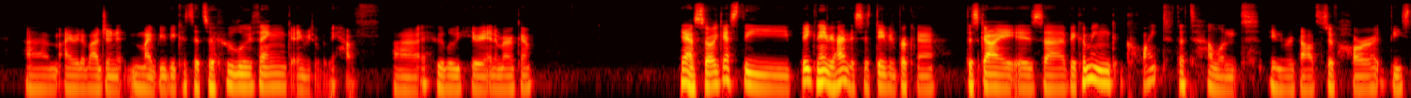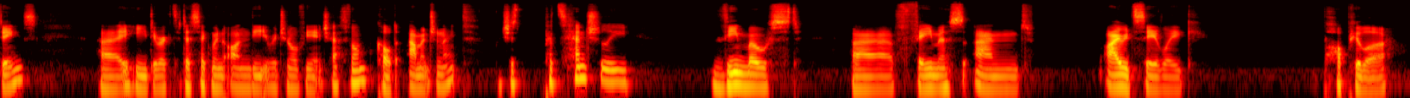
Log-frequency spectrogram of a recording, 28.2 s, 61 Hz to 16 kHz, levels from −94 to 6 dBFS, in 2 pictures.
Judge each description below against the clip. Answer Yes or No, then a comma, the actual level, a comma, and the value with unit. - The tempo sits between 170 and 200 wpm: No, average, 155 wpm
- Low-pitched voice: Yes, low, 115 Hz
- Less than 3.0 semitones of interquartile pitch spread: No, average, 3.5 semitones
